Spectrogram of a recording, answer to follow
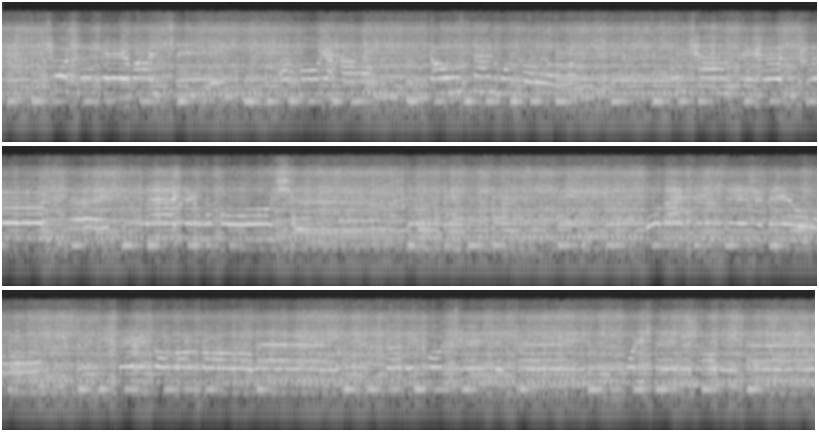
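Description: A man singing, with a strummed acoustic guitar accompanying him; the sung melody slides and holds notes over steady guitar chords.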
